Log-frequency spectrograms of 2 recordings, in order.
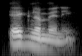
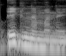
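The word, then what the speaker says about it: ignominy: Ignimony. Yeah, I keep forgetting this. The stress falls on the first syllable. Ignimony.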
